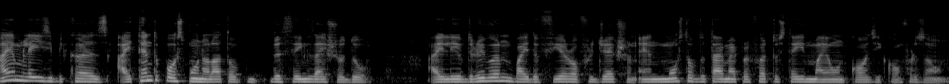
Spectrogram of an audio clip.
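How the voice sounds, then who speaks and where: Speaking at a fairly quick pace with a Romanian accent, a man uses a medium pitch and ordinary pitch variation. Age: 20s. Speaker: podcaster. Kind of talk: scripted monologue.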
